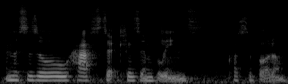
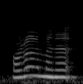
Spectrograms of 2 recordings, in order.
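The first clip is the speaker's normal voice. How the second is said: louder, a bit higher interruption; exclaim; 7 semitones higher, 7 dB louder, much faster than usual. Real, not acted. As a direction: break off as the cat gets in the way. Cat interrupts filming.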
